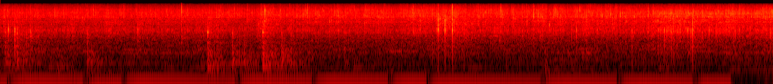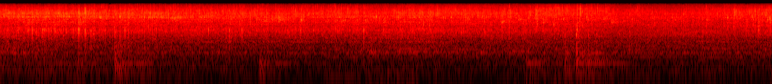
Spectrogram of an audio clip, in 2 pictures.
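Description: Chicken kebabs sizzling in oil on a flat griddle pan (tawa), a steady hiss. A few light clicks in the first few seconds as tongs turn the kebabs against the pan.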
